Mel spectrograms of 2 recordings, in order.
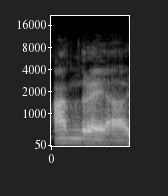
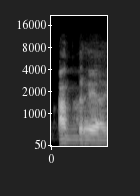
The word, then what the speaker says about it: Andrea: And my name is Andrea. It's very It's a little difficult to pronunciate, but it's like Andrew obviously, but Andrea is my name.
